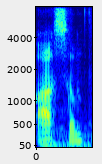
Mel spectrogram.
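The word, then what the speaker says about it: OSEMN: of things which uses a framework called awesome. I know it doesn't look like it's spelled like that but that's the acronym obtain scrub explore model interpret.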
